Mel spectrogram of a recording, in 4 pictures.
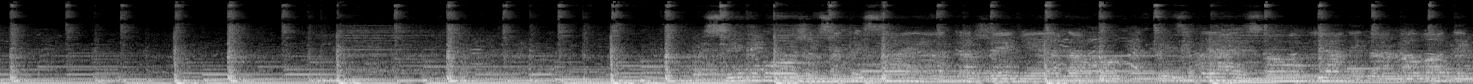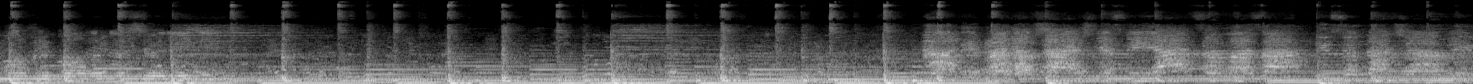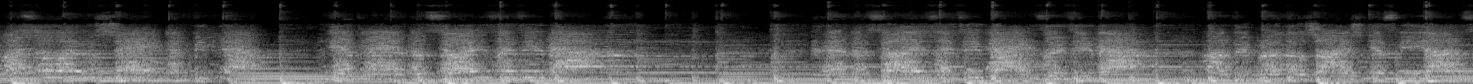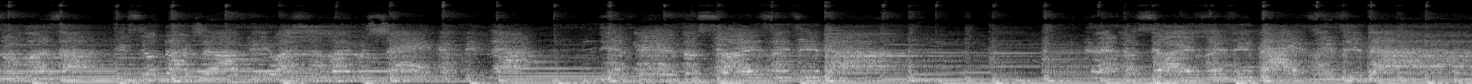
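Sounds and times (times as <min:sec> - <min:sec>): acoustic band playing: 0:00.0 - 0:58.9
several voices singing: 0:06.7 - 0:17.8, 0:23.8 - 0:58.9.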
